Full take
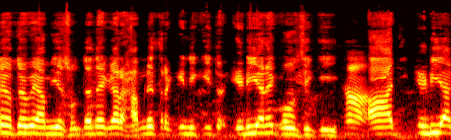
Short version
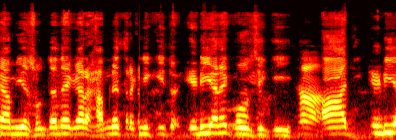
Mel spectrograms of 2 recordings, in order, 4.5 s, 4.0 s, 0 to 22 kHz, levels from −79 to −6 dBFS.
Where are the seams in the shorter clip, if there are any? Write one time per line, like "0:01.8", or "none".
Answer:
0:01.3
